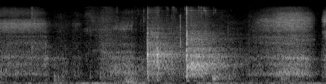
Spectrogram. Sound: clattering

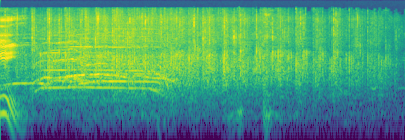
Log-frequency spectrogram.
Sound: audience applauding and cheering

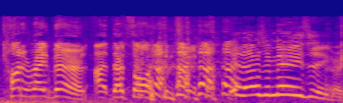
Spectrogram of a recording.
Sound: laughs

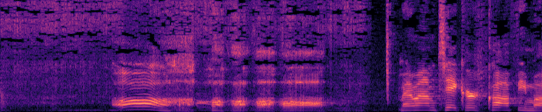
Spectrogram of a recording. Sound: groans

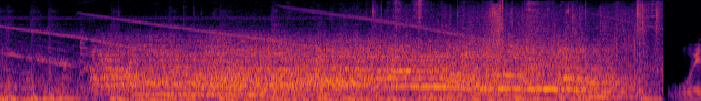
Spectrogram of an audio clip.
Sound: roar

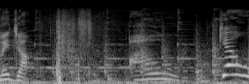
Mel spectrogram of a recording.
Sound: groans

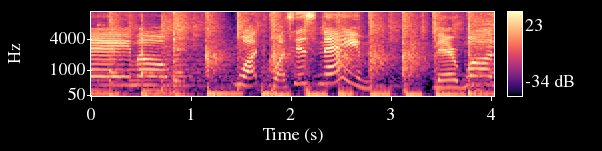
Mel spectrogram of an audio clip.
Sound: clap

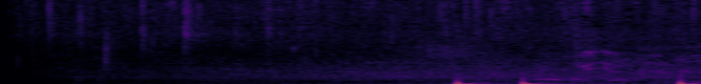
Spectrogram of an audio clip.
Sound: rain drops falling; police scanner & police sirens in background

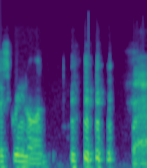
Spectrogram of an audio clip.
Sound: laughs

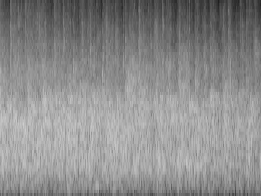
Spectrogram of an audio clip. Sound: everyone applauds

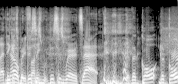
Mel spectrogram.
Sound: chuckles

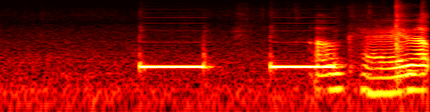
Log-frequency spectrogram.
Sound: beep beep

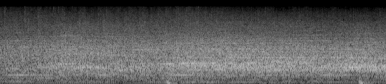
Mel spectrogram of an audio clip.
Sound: crowd cheering; crowd cheering escalates

